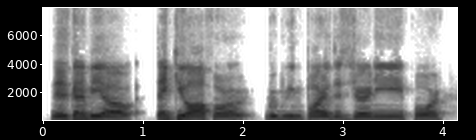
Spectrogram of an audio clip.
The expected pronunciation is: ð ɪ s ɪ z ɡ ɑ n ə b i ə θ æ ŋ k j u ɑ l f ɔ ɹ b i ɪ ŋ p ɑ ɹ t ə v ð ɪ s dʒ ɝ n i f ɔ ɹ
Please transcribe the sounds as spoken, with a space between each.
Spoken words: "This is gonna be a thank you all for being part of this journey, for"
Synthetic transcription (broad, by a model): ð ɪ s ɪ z ɡ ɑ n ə b i ə t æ ŋ k j u ɑ l f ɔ ɹ b i ɪ ŋ p ɑ ɹ t ə v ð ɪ s dʒ ɝ n i f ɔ ɹ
